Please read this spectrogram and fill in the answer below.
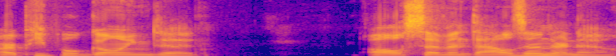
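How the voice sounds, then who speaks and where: With an American accent, a man in an unremarkable speaking voice talks at a fairly quick pace and fairly high pitch, in a very clean recording with a silent background. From Lakeland, Florida. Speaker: podcast host. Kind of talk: casual chat.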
